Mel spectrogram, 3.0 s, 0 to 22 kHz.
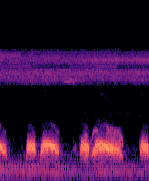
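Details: Spotted dove, wild-caught bird, recorded 30/11/2020, giving a 'thổ pha' style song: soft low coos, the longest held about half a second, spaced by short pauses. Constant faint hiss behind.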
